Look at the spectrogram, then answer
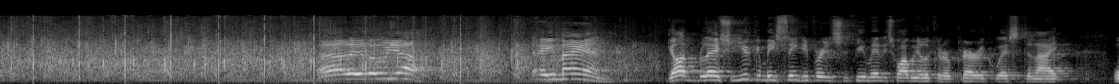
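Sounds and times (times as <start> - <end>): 
audience clapping hands in praise: 0.0 - 8.2
speech: 3.2 - 4.5, 5.4 - 11.1.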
